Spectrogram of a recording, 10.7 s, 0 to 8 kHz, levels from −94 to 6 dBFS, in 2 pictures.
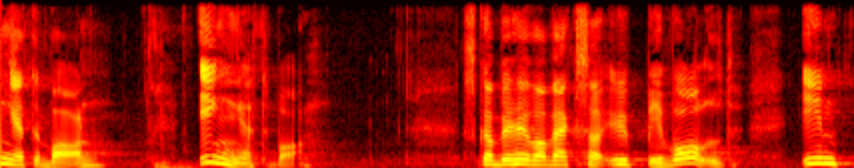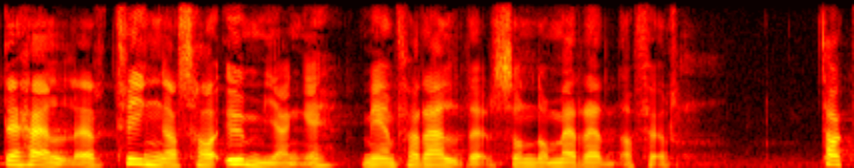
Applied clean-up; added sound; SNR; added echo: none; none; none; none.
